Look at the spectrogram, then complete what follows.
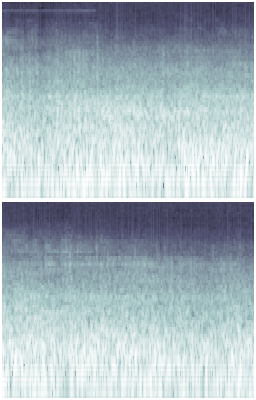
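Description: Wind buffeting the microphone: a loud, steady, fluttering rumble.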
